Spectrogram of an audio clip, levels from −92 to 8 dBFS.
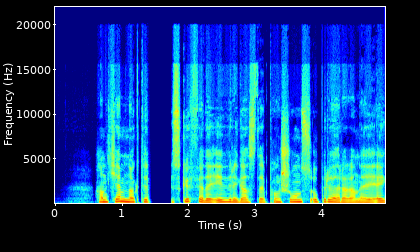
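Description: From 1.39 to 1.78 s, after "kjem nok", a fading buzz gives way to silence until "skuffe dei ivrigaste": likely a long network dropout.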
